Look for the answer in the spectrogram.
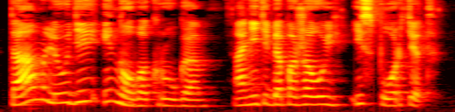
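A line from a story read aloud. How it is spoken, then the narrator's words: Mocking. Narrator (Russian): насмешливо сказал Глушков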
